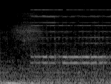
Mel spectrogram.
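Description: A telephone rings in the video game Control, a steady electronic ring sounding over a low ambient hum with no voices.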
